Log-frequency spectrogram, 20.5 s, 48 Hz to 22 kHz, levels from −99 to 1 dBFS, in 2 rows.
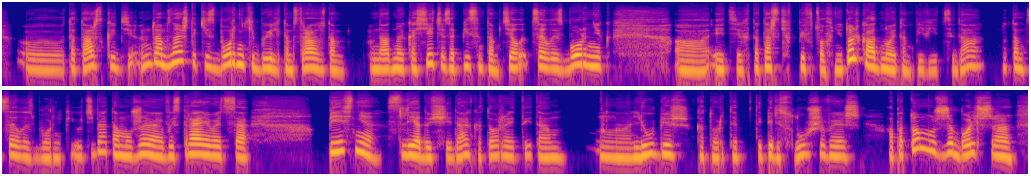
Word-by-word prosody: э, 160 - -5
татарской 200 +5 0
те 170 - -9
Ну 225 +4 -2
там, 255 -4 +3
знаешь, 290 +5 +4
такие 225 -6 -4
сборники 230 +3 +2
были, 180 -1 0
там 160 +1 -3
сразу 175 0 +2
там 150 -4 -4 0.2
на 170 -1 0
одной 175 0 +1
кассете 200 +7 0
записан 185 +2 -2
там 165 -3 -2
тел 185 +8 0
целый 185 -7 +1
сборник, 205 +3 +4 0.6
а, 150 -1 -2
этих 160 -2 -4
татарских 185 +2 -1
певцов, 175 -4 -4
не 160 - -3
только 235 - +7
1 175 -5 +3
там 155 -4 -7
певицы, 150 +1 -10
да, 205 +6 -4 0.2
но 185 - -10
там 185 -3 -3
целый 180 -1 -1
сборник, 160 +2 -7
и 195 - -10
у 175 - -6
тебя 245 +8 -4
там 195 -3 +1
уже 185 0 +2
выстраивается 180 -2 +3 0.8
песня 240 - +2
следующие, 170 -5 +1
да, 180 +5 -1
которые 180 +1 -4
ты 180 +3 -9
там, 165 -2 -4 0.3
эм, 165 -2 -2
любишь, 200 +3 +1
которые 170 -2 -6
ты 165 -1 -7
ты 185 - -5
переслушиваешь, 180 0 -2 0.2
а 180 - -4
потом 290 - +2
уже 230 -3 +4
больше 190 -4 +2
180 Hz, 165 wpm, -22 LUFS, 165-205 Hz, 0.8 s, только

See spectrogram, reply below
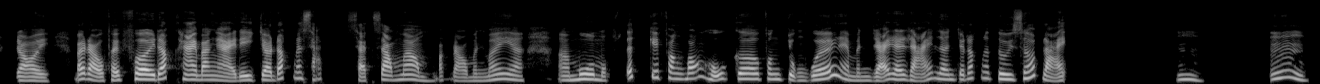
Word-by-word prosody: rồi, 180 -3 0 0.2
bắt 245 +1 +3
đầu 240 -9 +3
phải 195 0 +1
phơi 235 +1 +6
đất 260 +5 +4
2-3 225 -3 +4
ngày 185 -6 +1
đi 195 +3 +1
cho 210 -2 +4
đất 260 +7 +1
nó 280 - -3
sạch, 245 -1 -9 0.2
sạch 170 - -4
xong 215 -2 +1
phải 230 0 +1
hông? 200 -6 -1
Bắt 185 - -10
đầu 165 -2 -4
mình 170 +1 -9
mới, 240 +5 -1
a, 210 -3 -2 0.3
a, 195 0 -4
mua 235 +4 +4
một 190 -4 -5
x - - -29
ít 310 +4 -1
cái 315 - -1
phân 260 -3 0
bón 265 +1 +2
hữu 235 +2 0
cơ, 255 -1 +3
phân 240 -1 -1
trùn 180 -6 -2
quế 230 +7 +4
nè, 245 - -1
mình 185 -2 -7
rải, 180 +6 +3
rải, 225 -2 +3
rải 225 +4 -2
lên 240 -4 -1
cho 225 - -4
đất 280 +3 -4
nó 285 - -6
tươi 240 -2 +4
xốp 290 - -2
lại. - - 0 1.1
Ừm. 220 -4 -4 0.7
Ừm! 270 -4 -3
225 Hz, 225 wpm, -23 LUFS, 195-250 Hz, 1.1 s, phơi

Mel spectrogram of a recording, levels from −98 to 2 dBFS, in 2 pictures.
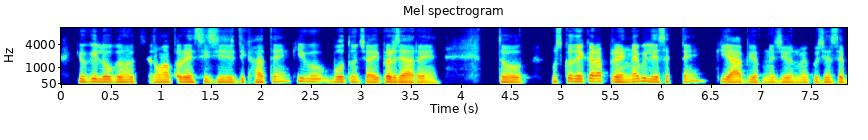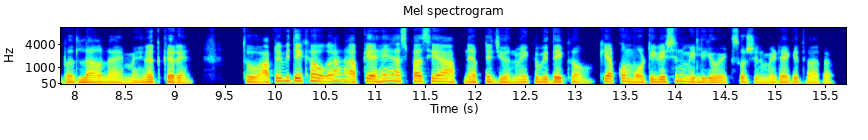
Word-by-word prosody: क्योंकि 165 -1 +2
लोग 150 -1 +3
अह 145 0 +4
अक्सर 145 +1 -5
वहाँ 140 -1 +3
पर 145 - +5
ऐसी 135 +4 +2
चीज़ें 140 0 0
दिखाते 130 +3 -1
हैं 165 +2 -4
कि 185 -2 -1
वो 165 -1 0
बहुत 150 0 0
ऊँचाई 135 -1 +1
पर 145 -1 +6
जा 125 -2 +5
रहे 120 +1 +1
हैं। 120 +1 -8 0.6
तो 135 -2 +2 0.2
उसको 160 +3 -1
देखकर 165 +1 +5
आप 170 - 0
प्रेरणा 145 +1 +4
भी 180 +1 +3
ले 145 -3 +3
सकते 160 +2 -5
हैं 200 +4 -7
कि 155 - 0
आप 130 -2 +4
भी 140 - 0
अपने 135 0 -3
जीवन 130 0 -1
में 135 0 -3
कुछ 140 +1 -4
ऐसे 135 +1 +1
बदलाव 130 +1 0
लाएँ, 125 0 -4
मेहनत 125 +4 -2
करें। 130 +1 0 0.5
तो 145 -3 +1
आपने 135 +8 0
भी 210 - 0
देखा 195 0 +2
होगा, 180 -1 +2 0.2
आपके 170 +4 +2
है 175 +5 0
आसपास 170 -1 -1
या 175 -1 +2
आपने 150 +1 -3
अपने 145 +2 -2
जीवन 135 -1 -3
में 145 - -4
ही - - -2
कभी 140 0 0
देखा 135 0 +1
हो 155 +3 -6
कि 170 - +1
आपको 170 +2 +1
मोटिवेशन 145 +3 -1
मिली 130 -8 -2
हो 120 0 0
एक 120 0 -6
सोशल 130 +1 -4
मीडिया 125 0 -2
के 130 - -2
द्वारा? 125 -2 -8
140 Hz, 250 wpm, -22 LUFS, 130-160 Hz, 0.6 s, पर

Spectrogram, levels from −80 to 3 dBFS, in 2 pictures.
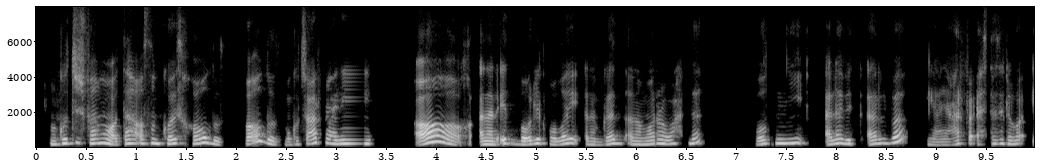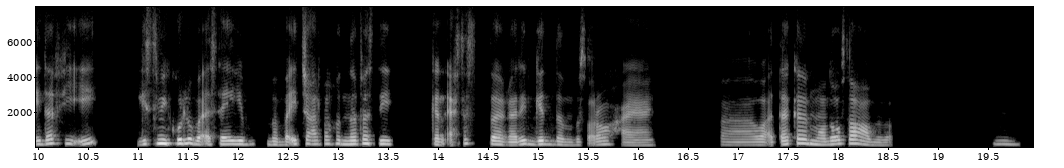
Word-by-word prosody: ما 185 - -1
كنتش 240 +5 0
فاهمة 240 +1 +2
وقتها 220 +8 +2
أصلًا 235 -1 +1
كويس 225 +3 +1
خالص، 220 - +1 0.2
خالص 215 - +2
ما 165 - -7
كنتش 185 +1 -10
عارفة 260 -3 +1
يعني 220 +1 +1
إيه، 215 - 0 0.4
آه، 310 -1 +7
خ - - -15
أنا 185 +1 +4
لقيت 220 +6 +2
باقول 190 0 +1
لِك 235 -3 -1
والله 205 +8 +1
أنا 170 - -3
بجد 205 +8 -1
أنا 180 - -1
مَرّة 205 +4 0
واحدة 230 +6 -3 0.5
بطني 235 +5 +1 0.2
قلَبَت 210 +1 +2
قلَبَه، 240 - +2 0.2
يعني 160 -1 -8
عارفة 215 +5 -3
إحساس 215 0 -6
اللي 215 -2 -1
هو 210 +2 -2
إيه 190 - +2
ده 220 +4 +2
في 225 -1 -6
إيه، 225 - -1 0.4
جسمي 225 +3 +6
كلّه 230 +1 +5
بقى 185 - +2
سايب 190 -1 +1
ما 175 0 -4
بقيتش 205 +6 -1
عارفة 200 +1 -3
آخُد 210 -1 -3
نَفَسي، 200 +1 +2 0.4
كان 170 - +1
إحساس 230 +7 -5 0.2
غريب 180 +1 +1
جدًا 180 -5 -1
بصراحة 175 +4 -6
يعني، 145 0 -7 0.6
فوقتها 155 +3 -4
كان 235 +4 +2
الموضوع 195 -2 +1
صعب 215 -7 0
بقى. 145 0 -11 1.0
إمم. 190 -2 -12
205 Hz, 175 wpm, -21 LUFS, 180-230 Hz, 1.0 s, آه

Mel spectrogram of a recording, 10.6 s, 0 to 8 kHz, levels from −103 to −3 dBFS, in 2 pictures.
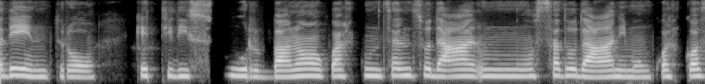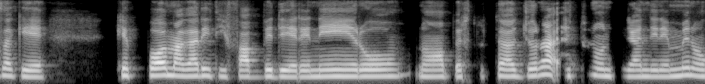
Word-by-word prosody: dentro 185 -3 -1 0.3
che 205 -1 -4
ti 205 - -8
disturba, 195 -2 -2
no, 200 +1 +2
qualc 195 +2 -4
un 205 -1 -1
senso 210 +1 -2
d'an 195 0 +3
mhmm, 195 0 -2
uno 195 0 -2
stato 205 +1 -1
d'animo, 180 -1 +2
un 175 - -5
qualcosa 195 +2 -1
che 180 -3 -1 0.5
che 210 -1 -1
poi 215 +1 +6
magari 205 -1 +4
ti 190 -2 -7
fa 185 0 +1
vedere 180 -1 +1
nero, 190 +1 +2
no, 185 -4 -1
per 180 0 -6
tutta 195 +2 -4
la 190 - +3
giorna 210 +5 +4
e 200 - -5
tu 215 +3 -10
non 200 -1 0
ti 195 -1 -15
rendi 185 0 0
nemmeno 200 +2 0
195 Hz, 195 wpm, -23 LUFS, 185-205 Hz, 0.5 s, poi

